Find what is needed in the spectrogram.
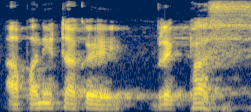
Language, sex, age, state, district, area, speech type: Bodo, male, 60+, Assam, Chirang, urban, spontaneous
